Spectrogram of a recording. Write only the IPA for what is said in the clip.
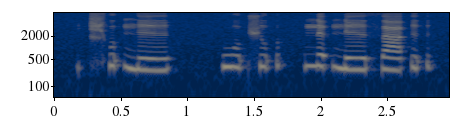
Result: t͡ɕʰ ʊ˦ ʔ ŋ e˨ ɪ̯ | w ʊ˦ ʔ ʃ ʊ˦ ʔ | n ɛ˦ ʔ n e˨ ɪ̯ θ ä˨ ʔ ɪ˦ ʔ

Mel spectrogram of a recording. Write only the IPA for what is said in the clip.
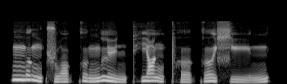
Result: m ɤ˥˩ ŋ ʈ͡ʂ w ɔ˧˥ k ʊ˧˥ ŋ l y˨˩ n pʰ j ɑ˥˩ ŋ pʰ ɤ˨˩ k ɤ˥˩ ɕ i˨˩˦ n

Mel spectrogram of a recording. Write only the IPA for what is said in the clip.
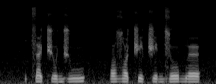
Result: t͡s a t͡ʃ o d͡ʒ u | ʏ zˤ ʏ t͡ʃ e t͡ʃ e d͡z o b ɜ

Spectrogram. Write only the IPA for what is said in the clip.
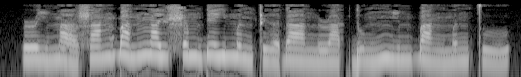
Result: ɹ i˨˩˨ m aː˨˩˨ ʂ a˧˥ ŋ ɓ a˧˥ n ŋ a˧ j ʂ ə˧ m ɗ e˧ j m ə˨˩ ŋ ʈ ɨ˨˩˨ ə̯ ɗ aː˨˩ n ɹ a˨˩ k̚ ɗ u˨˩˦ ŋ ɲ i˧˥ m ɓ a˨˩ ŋ m ə˧ ŋ t̪ u˨˩˦

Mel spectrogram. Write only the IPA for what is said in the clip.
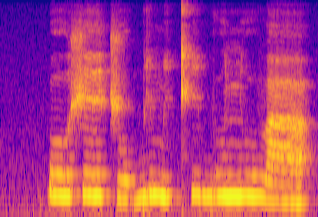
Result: k͡p oː˦ ʃ eː˦ t͡ʃ oː˨ ɡ͡b i˦ m i˨ kʰ i˦ b uː˦ ɲ uː˦ β aː˨

